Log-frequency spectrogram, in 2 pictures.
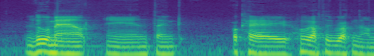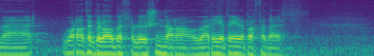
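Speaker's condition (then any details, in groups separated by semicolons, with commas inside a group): Deafness; unable to make phone calls unaided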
